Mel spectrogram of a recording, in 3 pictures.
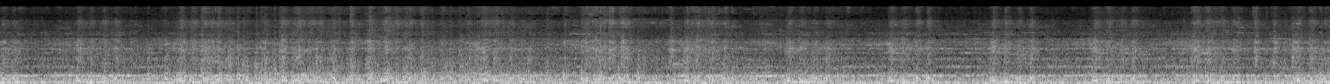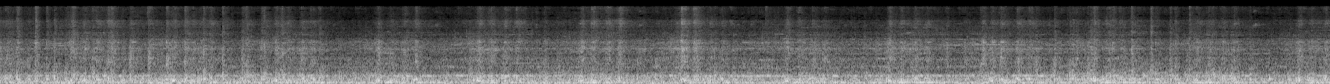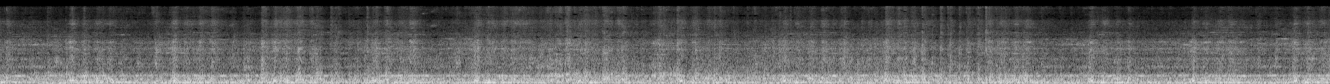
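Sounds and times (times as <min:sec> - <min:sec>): steel wheels rumbling on rail: 0:00.0 - 0:39.9
wheels clacking over rail joints: 0:00.0 - 0:39.9.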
